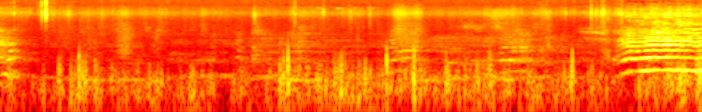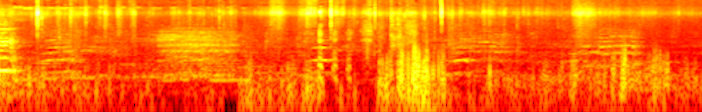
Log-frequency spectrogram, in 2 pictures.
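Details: Cow in the company of a Rhodesian Ridgeback dog, giving a loud, drawn-out moo near the middle amid steady background noise and a few quieter lowing sounds before and after.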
